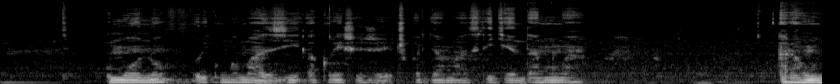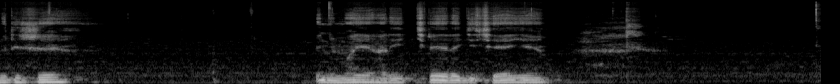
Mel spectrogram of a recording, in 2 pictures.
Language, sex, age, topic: Kinyarwanda, male, 25-35, health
